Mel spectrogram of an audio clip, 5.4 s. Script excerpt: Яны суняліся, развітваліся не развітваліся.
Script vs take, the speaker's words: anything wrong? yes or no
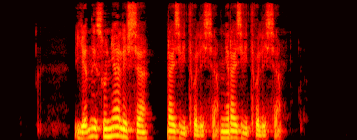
no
